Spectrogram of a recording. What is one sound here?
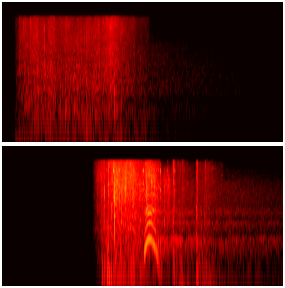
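Electric sparks crackle and sizzle.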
